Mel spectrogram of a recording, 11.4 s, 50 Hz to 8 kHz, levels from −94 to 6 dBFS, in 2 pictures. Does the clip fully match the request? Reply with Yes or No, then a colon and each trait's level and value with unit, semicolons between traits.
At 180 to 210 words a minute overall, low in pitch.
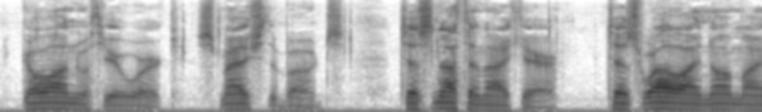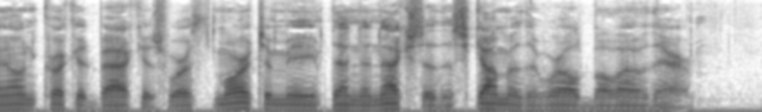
Yes: average, 190 wpm; very low, 95 Hz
